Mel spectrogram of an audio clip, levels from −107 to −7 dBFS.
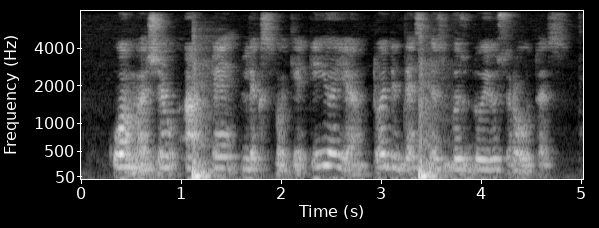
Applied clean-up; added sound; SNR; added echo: none; Bass drum; -1 dB; reverberation time 0.1 s.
